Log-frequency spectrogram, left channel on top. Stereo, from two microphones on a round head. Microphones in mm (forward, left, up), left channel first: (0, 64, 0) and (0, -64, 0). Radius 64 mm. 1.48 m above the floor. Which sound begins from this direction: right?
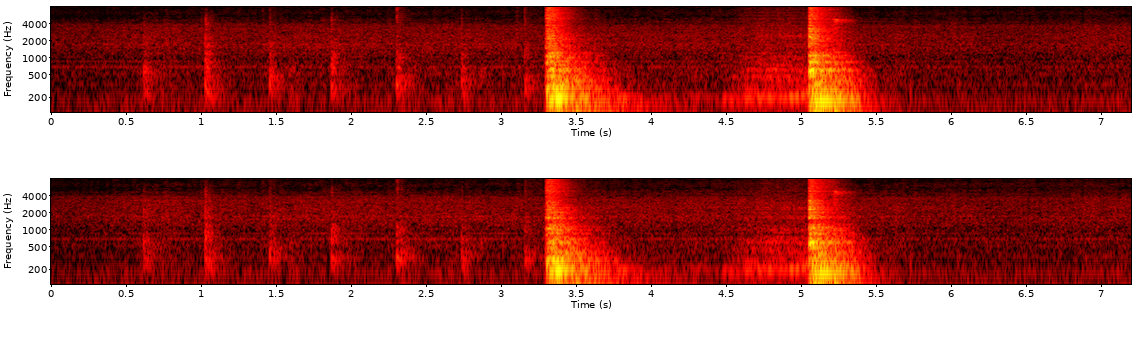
Running footsteps, at 0.6 s.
